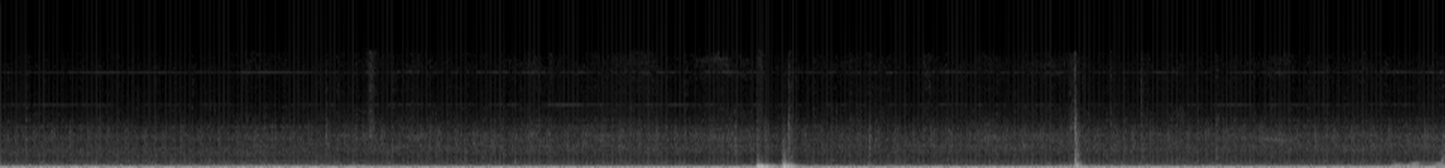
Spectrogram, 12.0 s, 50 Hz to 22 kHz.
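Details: 1984 box truck at its first start in years, with a new ignition cylinder, running on 15-year-old fuel and no oil pressure gauge. Low rumbling idle with an irregular knock of about 100 per minute; there is a known exhaust leak tick, but the owner suspects a cracked or loose flywheel or torque converter.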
